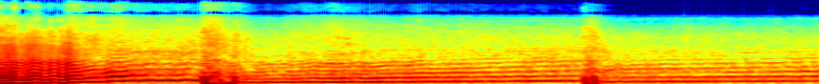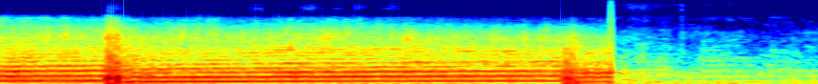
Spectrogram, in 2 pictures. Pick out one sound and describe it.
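A rally car engine climbs through gear changes as it races away into the distance.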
